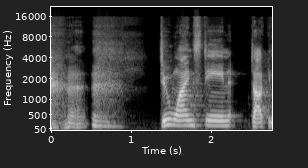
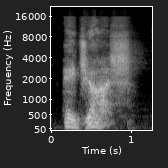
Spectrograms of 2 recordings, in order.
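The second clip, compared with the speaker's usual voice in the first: put-on predatory voice. Voicing a movie producer asked to do a voice, Harvey Weinstein voice. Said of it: "That's Harvey Weinstein".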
